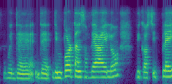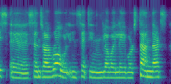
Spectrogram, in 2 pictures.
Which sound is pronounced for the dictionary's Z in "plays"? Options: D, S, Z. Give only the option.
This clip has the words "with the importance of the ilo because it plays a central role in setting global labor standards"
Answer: S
